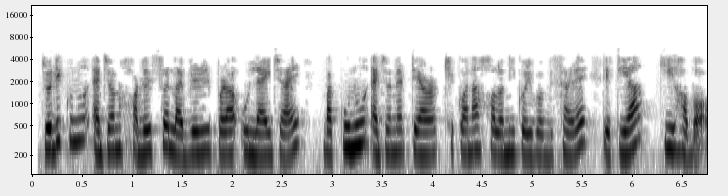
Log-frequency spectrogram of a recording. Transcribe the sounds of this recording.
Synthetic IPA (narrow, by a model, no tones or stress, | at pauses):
zodikʊnʊʔɛzɔnxɔdɔjsɔlajbɹeɹiɹpɔɹaʔulajzaj | bakʊnʊʔɛzɔnɛtɛ̃ɹtʰikɔnaxɔlɔnikoɹibɔbisaɹɛtetijakiɦɔbɔ̰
